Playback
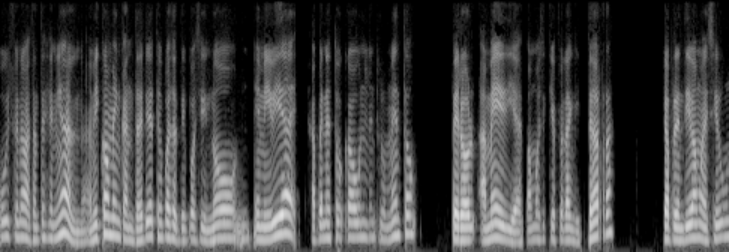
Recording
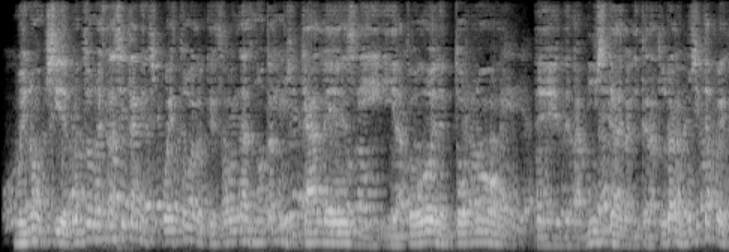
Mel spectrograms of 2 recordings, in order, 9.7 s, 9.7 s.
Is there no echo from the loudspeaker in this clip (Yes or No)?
No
